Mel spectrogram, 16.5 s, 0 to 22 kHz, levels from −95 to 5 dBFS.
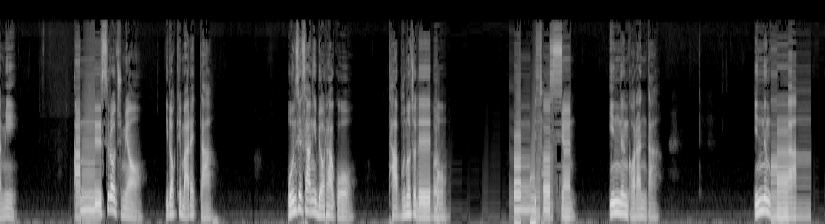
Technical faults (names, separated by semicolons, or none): robotic sound from repeated short buffers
